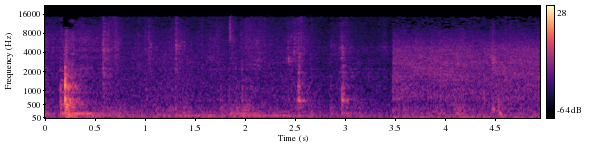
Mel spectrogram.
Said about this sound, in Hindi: इसको हिलाने के लिए लकड़ी का चम्मच इस्तेमाल करेंगे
